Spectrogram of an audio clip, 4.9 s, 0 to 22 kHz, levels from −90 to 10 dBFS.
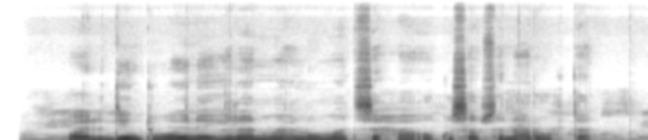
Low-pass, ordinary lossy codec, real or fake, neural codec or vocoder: none; none; real; none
